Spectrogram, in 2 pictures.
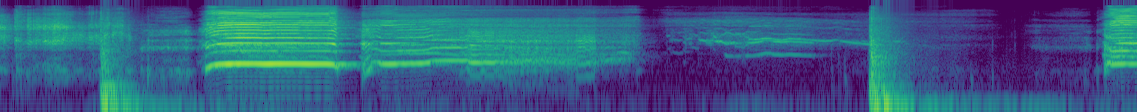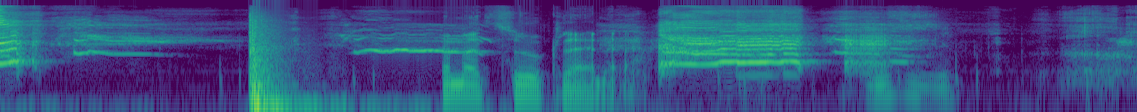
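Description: A man laughs loudly and shrieks close to a microphone.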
